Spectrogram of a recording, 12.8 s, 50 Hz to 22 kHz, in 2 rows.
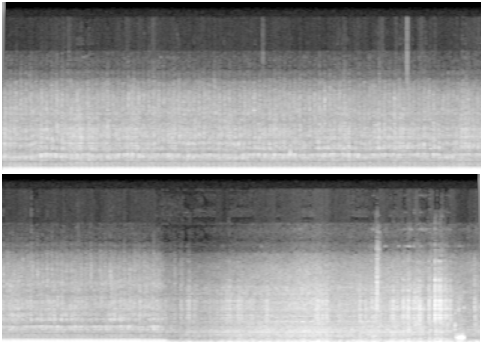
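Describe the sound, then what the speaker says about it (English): A 1964 Pontiac GTO with its original 389 V8 and automatic transmission drones along at a steady cruise with strong harmonic engine hum, then the tone shifts abruptly into rougher, noisier running with road and wind rush. "Today we are in my 1964 Pontiac GTO with the original 389 and a automatic transmission behind it."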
